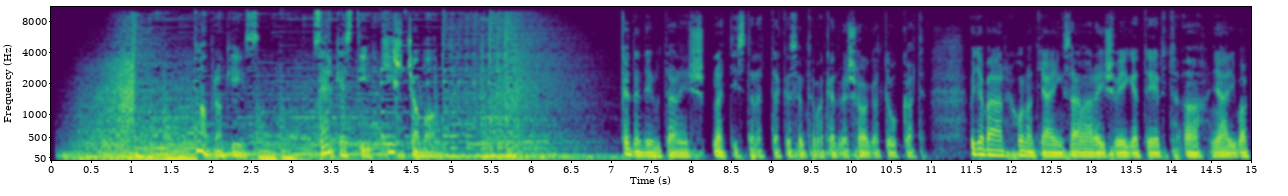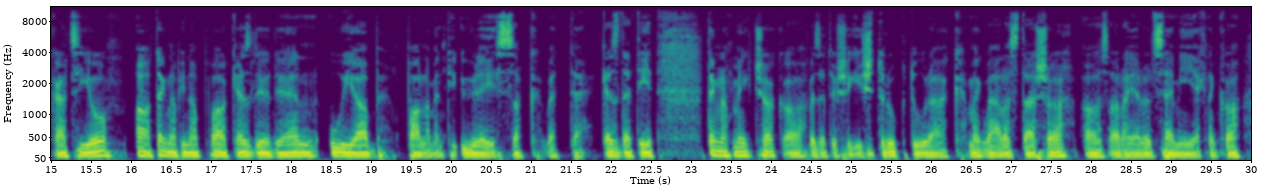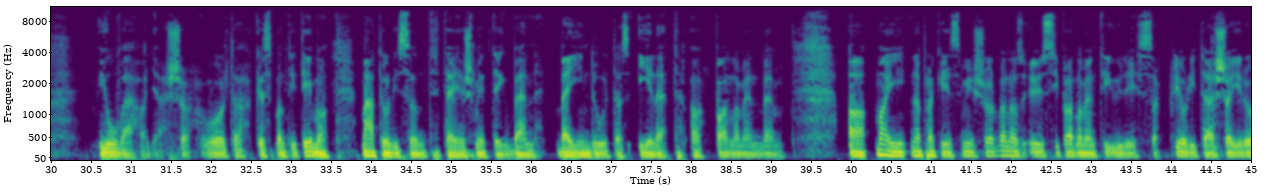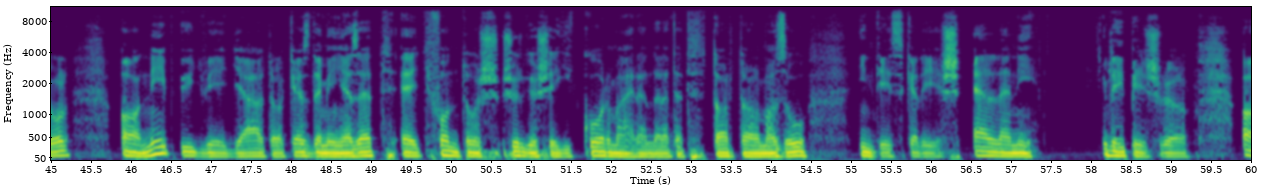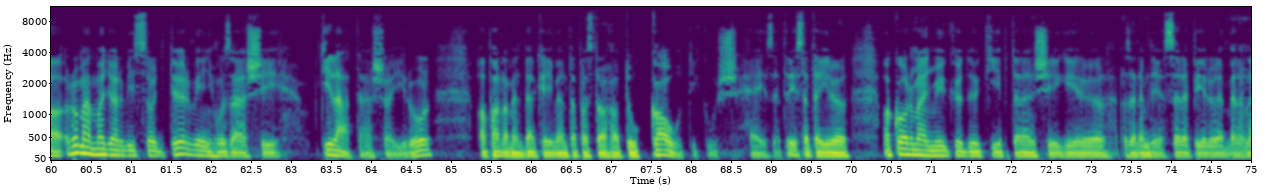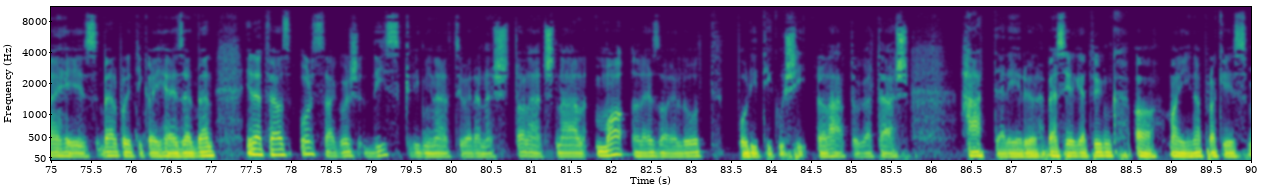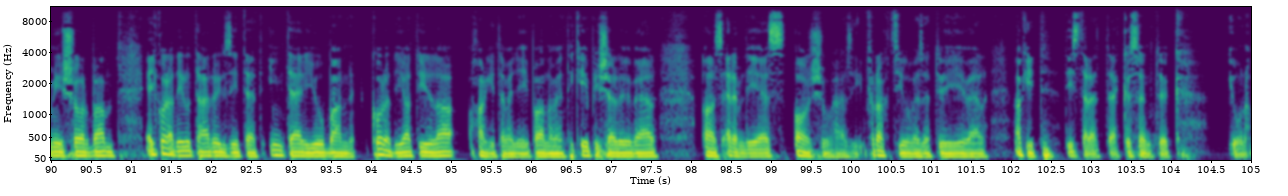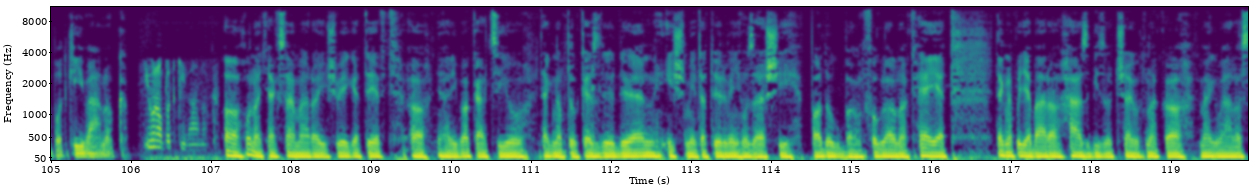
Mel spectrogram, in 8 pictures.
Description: Az őszi parlamenti ülésszak prioritásairól, a Nép Ügyvédje kezdeményezésének várható következényeiről, egy fontos jogszabály vitafolyamatában, a román – magyar viszony törvényhozási kilátásairól, a parlamentben tapasztalható kaotikus állapotokról, a kormány működőképtelenségéről, az RMDSZ szerepéről, ebben a nehéz helyzetben, az Országos Diszkrimináció -ellenes Tanácsnál tett mai látogatásuk okairól beszélgettünk a szeptember 3 – án, kedden elhangzott Naprakész műsorban, egy kora délután rögzített interjúban, Korodi Attila parlamenti képviselővel, alsóházi frakcióvezetővel.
